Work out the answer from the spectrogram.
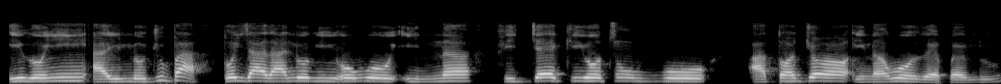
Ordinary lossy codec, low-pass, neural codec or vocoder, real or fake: Opus, 24 kbps; 7.2 kHz; codec, 16 kHz, 4 kbps, X-Codec, WavLM features, trained on Multilingual LibriSpeech; fake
